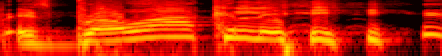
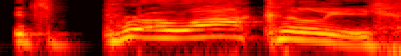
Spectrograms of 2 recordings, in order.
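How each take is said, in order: First: High, very slow drawn-out broccoli, louder; Chris D'Elia bit. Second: High, slow goofy reveal of broccoli; Chris D'Elia bit. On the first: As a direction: stretch every syllable of broccoli. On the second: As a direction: draw out broccoli like a punchline. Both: Acted. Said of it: "I've been watching too much Chris D'Elia".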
